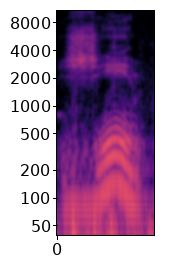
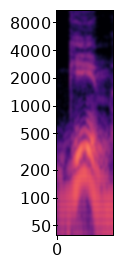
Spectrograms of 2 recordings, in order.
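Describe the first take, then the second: First: It is said the Standard Arabic way. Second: It is said the Egyptian Arabic way. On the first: "في الفصحى" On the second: "في الإيجيبشن Arabic بنقول"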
